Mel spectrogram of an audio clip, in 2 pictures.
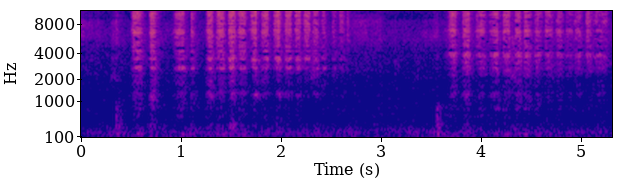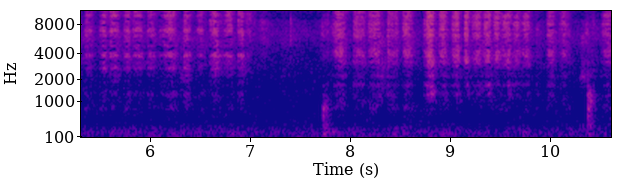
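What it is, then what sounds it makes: Colored pencil on paper. A light-orange wooden colored pencil rubs back and forth across a flat printed paper coloring sheet on a desk to fill small areas, while the other hand holds the sheet. Quiet, bright, scratchy strokes come in quick rhythmic bursts, with brief lulls around 3 and 7.5 seconds.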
